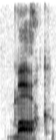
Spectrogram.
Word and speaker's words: Mach: move very good move i used to call this match punch because i didn't know it was actually pronounced mock but match punch would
